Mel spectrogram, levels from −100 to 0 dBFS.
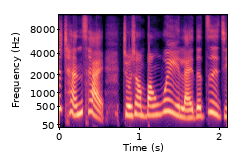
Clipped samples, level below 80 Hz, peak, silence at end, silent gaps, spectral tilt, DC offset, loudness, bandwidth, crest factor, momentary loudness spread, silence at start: under 0.1%; -70 dBFS; 0 dBFS; 0 s; none; -3.5 dB/octave; under 0.1%; -14 LUFS; 12 kHz; 14 dB; 3 LU; 0 s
